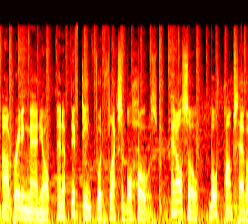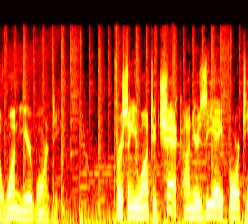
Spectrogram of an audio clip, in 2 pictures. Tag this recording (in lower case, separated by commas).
speech, music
